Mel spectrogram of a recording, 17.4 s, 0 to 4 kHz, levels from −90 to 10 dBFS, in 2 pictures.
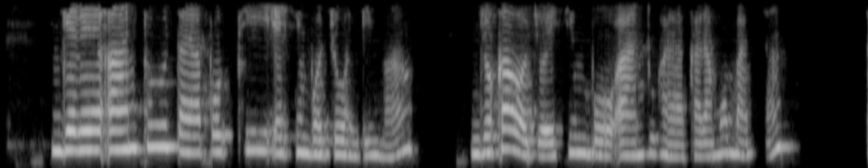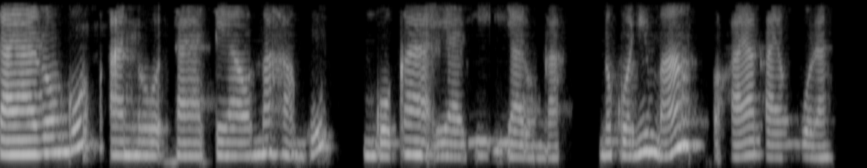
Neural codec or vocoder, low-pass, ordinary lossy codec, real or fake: codec, 16 kHz, 16 kbps, FunCodec, trained on Chinese and English, 50 frames a second; 3.6 kHz; MP3, 32 kbps; fake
